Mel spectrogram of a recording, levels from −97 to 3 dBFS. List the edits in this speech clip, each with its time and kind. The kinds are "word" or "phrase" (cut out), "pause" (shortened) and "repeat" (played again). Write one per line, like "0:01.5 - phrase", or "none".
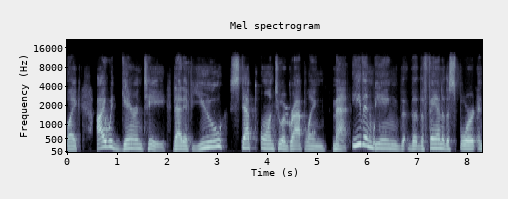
0:02.0 - pause
0:05.2 - pause
0:06.1 - word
